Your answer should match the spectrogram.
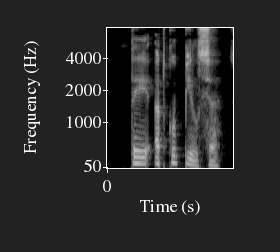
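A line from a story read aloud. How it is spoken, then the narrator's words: Calm. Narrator (Russian): спокойно ответил Марк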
